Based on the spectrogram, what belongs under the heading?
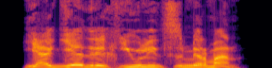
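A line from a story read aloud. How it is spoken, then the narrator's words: Confused shout. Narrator (Russian): он, путая, кричал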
